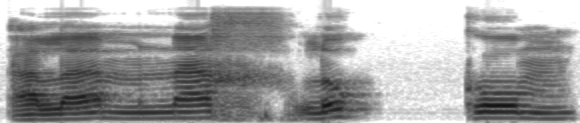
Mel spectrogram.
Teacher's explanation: Jadi qafnya lebur ke kaf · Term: idgham mutaqaribain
